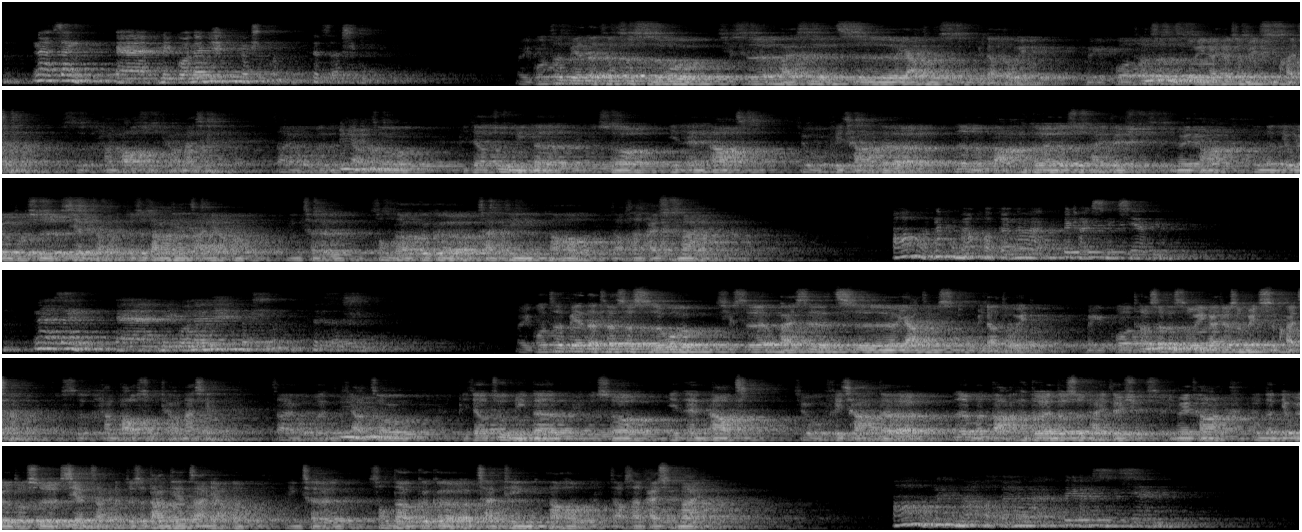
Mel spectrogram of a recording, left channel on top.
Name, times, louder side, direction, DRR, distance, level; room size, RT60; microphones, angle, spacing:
voice 1, 0.3-0.9 1.1-2.8 3.1-3.8 11.4-11.9 16.3-16.8 34.9-37.6, equal, 60° left, -3 dB, 6.7 m, -29 dB
voice 2, 5.1-10.3 10.8-15.4 15.7-17.0 17.5-19.4 19.6-20.4 20.9-22.2 22.5-33.0, right 1 dB, 70° right, -3 dB, 7.1 m, -27 dB
29.0 x 22.0 x 4.5 m, 2.4 s
head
